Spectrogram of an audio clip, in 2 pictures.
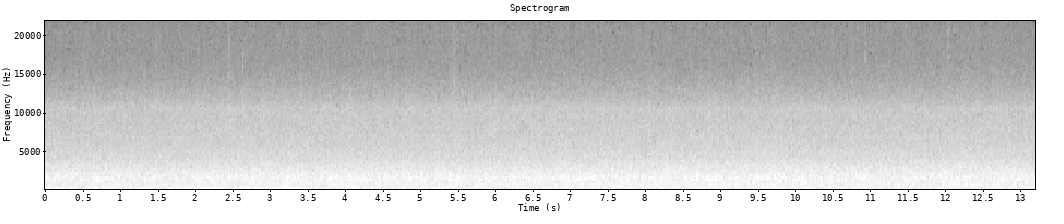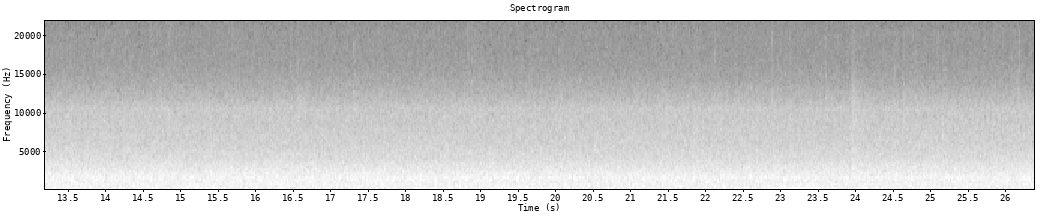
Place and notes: Hiddenseer Str., Berlin, Germany - Summer Thunder Storm, 55min - with baby, drums, magpie
Warm, unsettled weather. This is almost one continuous recording but a prologue and epilogue have been added to give a rounder picture of the storm's effect on Hinterhof life. The prologue - 0'00"/1'57" with baby and thunder - occurred about 10min before the rain started and the epilogue - 53'02"/55'23" with magpie and water drips - took place about 50min after it had finished. In between it's one take. The loudest thunder clap at 42'04" - much closer than all the rest - is heavily overloads the original recording. For this upload I've reduced its level. The distortion is still there but less obvious and doing this means that the rest of the recording can be brought up to a more consistent level.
